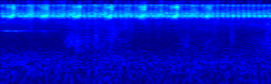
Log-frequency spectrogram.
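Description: Large marsh grasshopper singing in a natural setting, a steady high-pitched chirring with faint rhythmic pulses, heard alone.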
